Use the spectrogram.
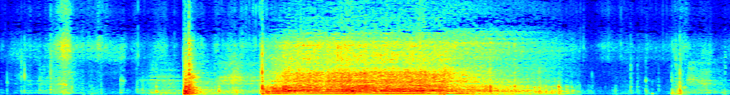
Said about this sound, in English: All my ingredients are now in a blender.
